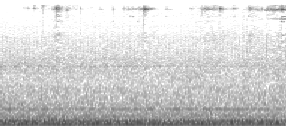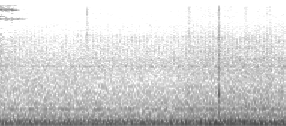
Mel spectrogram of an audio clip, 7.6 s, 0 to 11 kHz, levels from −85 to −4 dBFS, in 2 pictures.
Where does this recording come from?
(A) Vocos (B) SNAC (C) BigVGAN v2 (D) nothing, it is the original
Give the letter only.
D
